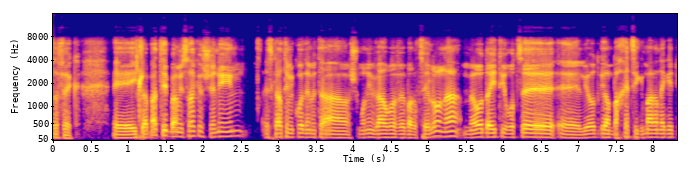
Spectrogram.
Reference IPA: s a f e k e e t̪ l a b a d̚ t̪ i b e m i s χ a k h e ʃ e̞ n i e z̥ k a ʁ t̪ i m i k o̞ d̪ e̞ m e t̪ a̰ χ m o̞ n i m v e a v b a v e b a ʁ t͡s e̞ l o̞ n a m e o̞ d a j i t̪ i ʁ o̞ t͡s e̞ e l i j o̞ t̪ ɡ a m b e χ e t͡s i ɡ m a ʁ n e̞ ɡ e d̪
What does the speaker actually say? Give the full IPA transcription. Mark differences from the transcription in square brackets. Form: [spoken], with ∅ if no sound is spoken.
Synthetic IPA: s a f e k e [i] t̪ l a b a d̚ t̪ i b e m i s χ a k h [a] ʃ e̞ n i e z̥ k a ʁ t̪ i m i k o̞ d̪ e̞ m e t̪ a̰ [ʃ] m o̞ n i m v e a [ʁ] b a v e b a ʁ t͡s e̞ l o̞ n a m e o̞ d a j i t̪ i ʁ o̞ t͡s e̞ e l i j o̞ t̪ ɡ a m b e χ e t͡s i ɡ m a ʁ n e̞ ɡ e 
